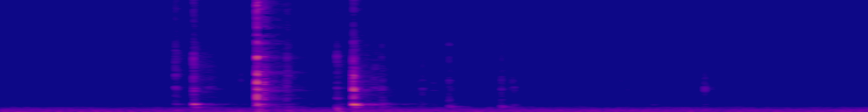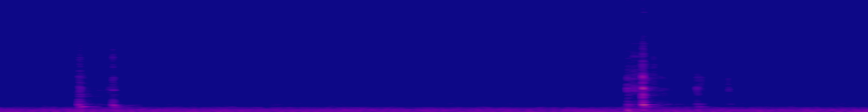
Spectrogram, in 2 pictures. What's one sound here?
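A metal fork clinks against a glass jar.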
